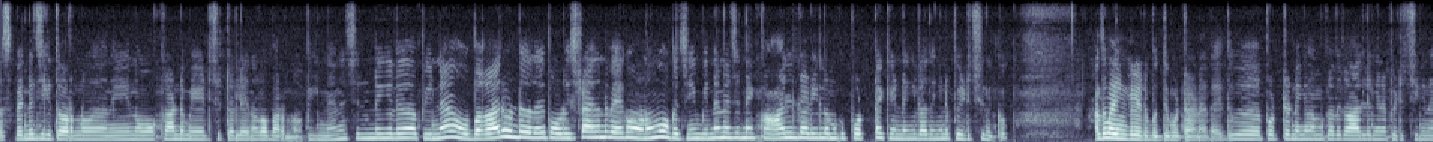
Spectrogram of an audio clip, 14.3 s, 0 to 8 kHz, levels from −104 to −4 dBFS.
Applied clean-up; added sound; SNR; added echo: none; none; none; none.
